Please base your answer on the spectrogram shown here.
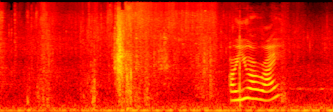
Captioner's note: fabric tears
